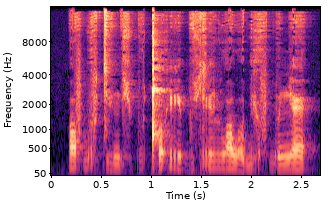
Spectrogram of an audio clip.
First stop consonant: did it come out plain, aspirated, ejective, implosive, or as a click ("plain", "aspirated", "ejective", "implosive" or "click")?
plain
